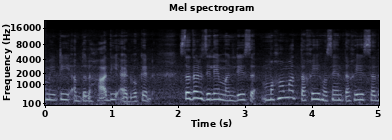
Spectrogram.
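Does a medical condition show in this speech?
No.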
